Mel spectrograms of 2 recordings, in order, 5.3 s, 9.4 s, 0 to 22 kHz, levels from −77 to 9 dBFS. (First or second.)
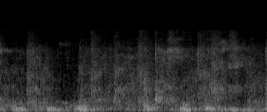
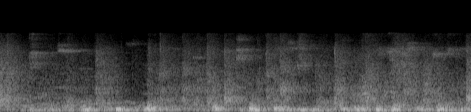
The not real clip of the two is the first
